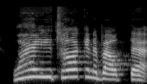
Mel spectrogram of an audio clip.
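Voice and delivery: sudden, high-pitched screaming. Retelling how he screams at a sub: imitating someone screaming. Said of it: "he starts screaming at a sub".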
